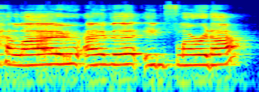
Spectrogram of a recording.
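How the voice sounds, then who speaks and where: A woman's raised, projected voice, high in pitch. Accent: Australian. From Queensland, Australia. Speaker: junk journal crafter, YouTuber. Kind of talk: casual livestream chat. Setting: home craft studio livestream.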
